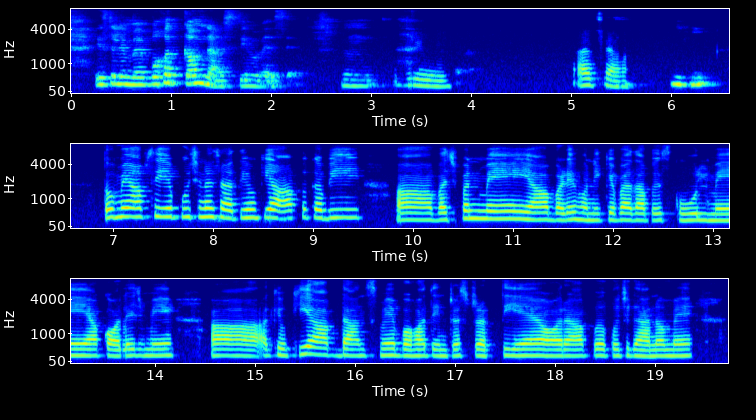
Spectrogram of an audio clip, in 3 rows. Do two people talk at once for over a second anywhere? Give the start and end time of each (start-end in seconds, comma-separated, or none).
none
